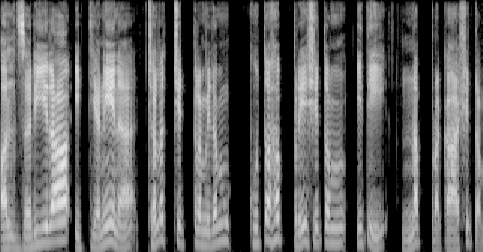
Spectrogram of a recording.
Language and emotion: Sanskrit, neutral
